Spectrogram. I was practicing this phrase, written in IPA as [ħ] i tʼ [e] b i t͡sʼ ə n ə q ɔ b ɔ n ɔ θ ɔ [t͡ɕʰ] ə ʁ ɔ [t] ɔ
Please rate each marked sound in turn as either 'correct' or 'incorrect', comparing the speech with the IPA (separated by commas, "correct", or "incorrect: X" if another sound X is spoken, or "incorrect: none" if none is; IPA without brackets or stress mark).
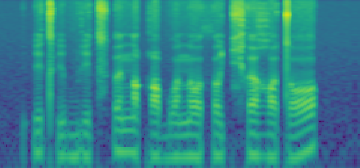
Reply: incorrect: ʔ, incorrect: i, correct, correct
